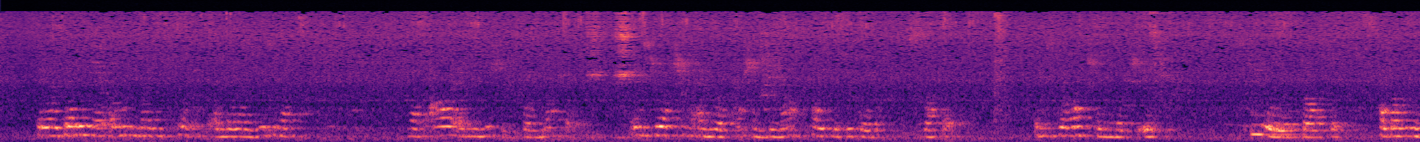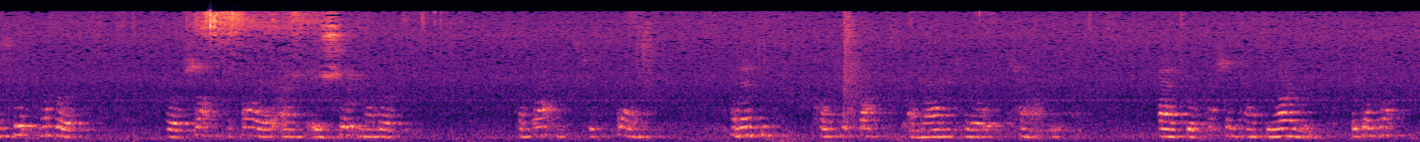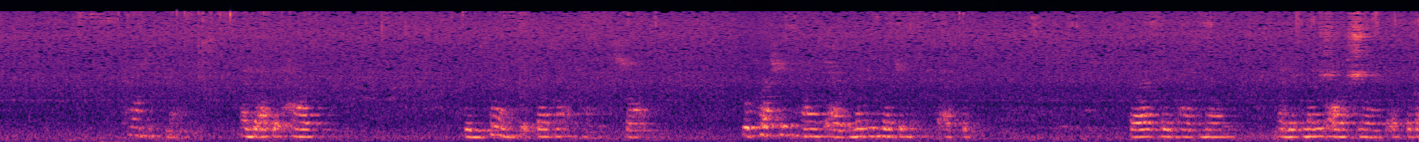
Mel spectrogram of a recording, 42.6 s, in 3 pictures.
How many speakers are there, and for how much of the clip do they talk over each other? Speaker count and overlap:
1, no overlap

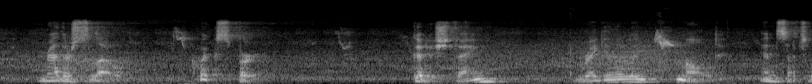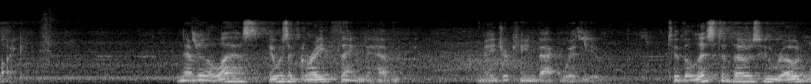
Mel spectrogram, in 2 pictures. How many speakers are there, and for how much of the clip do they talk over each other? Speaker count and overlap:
1, no overlap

